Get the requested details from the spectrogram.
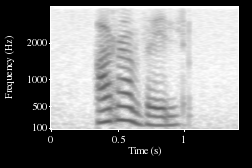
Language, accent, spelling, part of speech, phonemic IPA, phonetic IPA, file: Armenian, Eastern Armenian, առավել, adverb / noun, /ɑrɑˈvel/, [ɑrɑvél], Hy-առավել.ogg
- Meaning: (adverb) more, much, far; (noun) 1. the untilled land left at the edges of the field 2. alternative form of հորովել (horovel)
